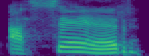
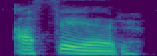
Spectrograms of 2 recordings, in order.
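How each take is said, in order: First: The c is said with an s sound. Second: The c is said with a th sound. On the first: "We all say hacer" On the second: "in Spain itself... it's going to sound like this. Th"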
